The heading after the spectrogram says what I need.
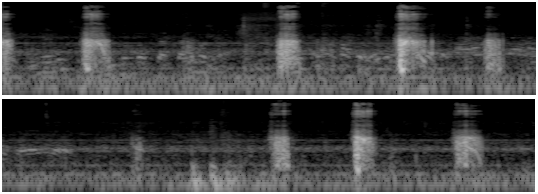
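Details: Nine short, harsh bursts spaced irregularly over ten seconds, with faint room noise between them; severe repeated coughing in a dog named Ttotto.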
